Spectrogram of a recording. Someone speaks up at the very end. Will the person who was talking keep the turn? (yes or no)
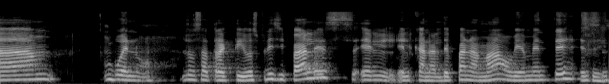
yes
